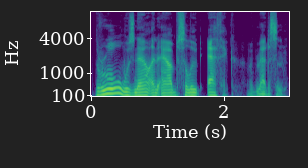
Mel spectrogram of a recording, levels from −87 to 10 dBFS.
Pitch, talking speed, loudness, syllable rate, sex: 120 Hz, 180 wpm, -17 LUFS, 6.2 syllables/s, male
